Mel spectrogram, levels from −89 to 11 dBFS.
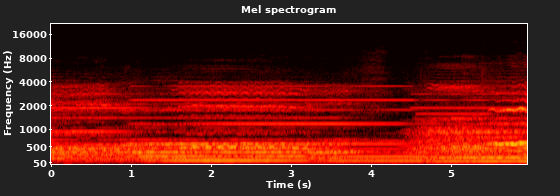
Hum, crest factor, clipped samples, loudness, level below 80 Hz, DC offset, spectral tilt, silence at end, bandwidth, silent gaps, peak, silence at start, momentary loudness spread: none; 16 dB; under 0.1%; -33 LUFS; -56 dBFS; under 0.1%; -7.5 dB/octave; 0 s; 9.6 kHz; none; -16 dBFS; 0 s; 7 LU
